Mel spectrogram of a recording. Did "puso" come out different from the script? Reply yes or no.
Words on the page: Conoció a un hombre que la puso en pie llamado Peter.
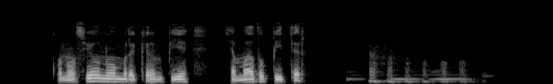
yes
